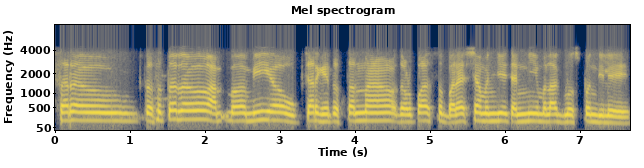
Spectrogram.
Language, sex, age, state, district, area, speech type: Marathi, male, 30-45, Maharashtra, Amravati, rural, conversation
